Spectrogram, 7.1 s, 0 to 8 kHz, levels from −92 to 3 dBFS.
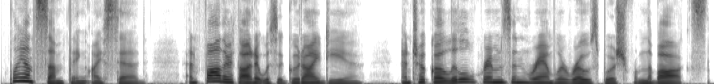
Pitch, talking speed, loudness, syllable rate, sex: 180 Hz, 195 wpm, -18 LUFS, 4.9 syllables/s, female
